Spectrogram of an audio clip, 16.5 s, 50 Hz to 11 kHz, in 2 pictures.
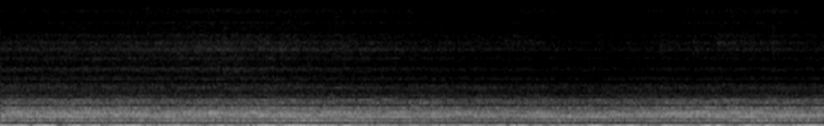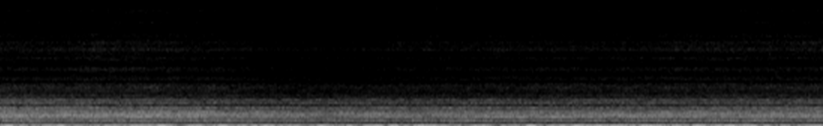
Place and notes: metal railing in Tampere Finland 2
